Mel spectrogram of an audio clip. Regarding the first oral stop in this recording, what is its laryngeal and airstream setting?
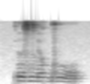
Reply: plain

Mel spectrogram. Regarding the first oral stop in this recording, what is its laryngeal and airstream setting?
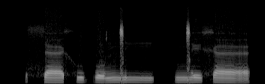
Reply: plain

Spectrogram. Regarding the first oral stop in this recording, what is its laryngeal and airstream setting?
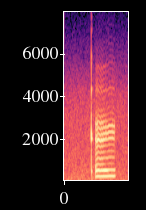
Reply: ejective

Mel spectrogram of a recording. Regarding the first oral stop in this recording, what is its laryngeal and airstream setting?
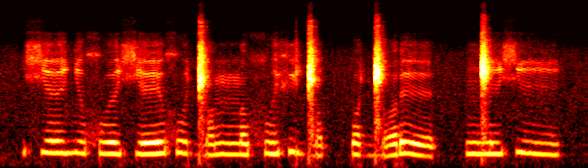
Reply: click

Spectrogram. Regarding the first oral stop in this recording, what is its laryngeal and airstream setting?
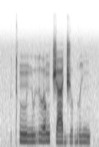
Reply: aspirated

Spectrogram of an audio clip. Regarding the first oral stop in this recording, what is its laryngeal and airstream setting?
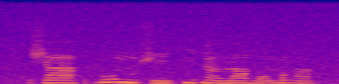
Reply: implosive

